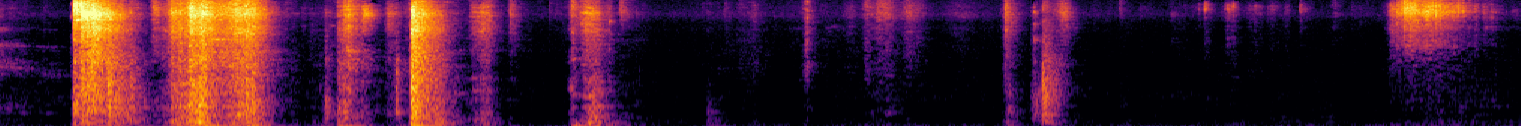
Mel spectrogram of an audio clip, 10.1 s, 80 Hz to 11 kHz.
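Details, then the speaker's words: Honda D16/D15 manual transmission input shaft bearing, removed and spun by hand: loud coarse gritty rattling bursts fading as it coasts; the source of the transmission noise, cage still intact; worn bearing being replaced. "Ooh, that thing is loud."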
